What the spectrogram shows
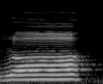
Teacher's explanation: را کے اوپر کھڑا زبر ہے، اسے حرکتین مقدار کھینچ کے پڑھیں گے اور را پر پڑھی جائے گی جیسے را، مل کے بنے گا اب را۔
